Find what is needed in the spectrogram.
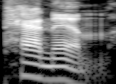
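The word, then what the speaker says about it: Panem: hunger games no sorry I slightly mispronounced that it's Pan Am okay p-a-n-e-m right on um but yeah for the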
